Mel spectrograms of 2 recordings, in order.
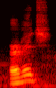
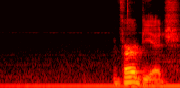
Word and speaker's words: verbiage: Maybe that is how it's pronounced. Are you sure? Verbiage? Verbiage.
